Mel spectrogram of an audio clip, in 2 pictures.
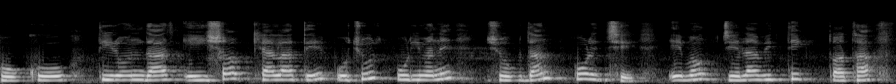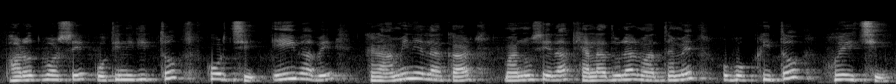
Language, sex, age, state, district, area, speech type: Bengali, male, 18-30, West Bengal, Howrah, urban, spontaneous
